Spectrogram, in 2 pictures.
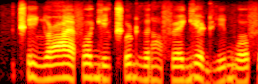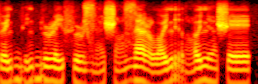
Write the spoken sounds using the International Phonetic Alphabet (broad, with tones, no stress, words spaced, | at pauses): t͡ʃʼi˥˩ʎu˧ ʕæ˥˩fo˥ ɡʲø˧lʲt͡ʃʼu˥ɖʱɯ˧ ɾɑ̤˥˩fø˧ɪ̯ɡʲø˥˩ɪ̯ ɖʱi˩˥bwo˩˥ fø˩˥lʲbi̤˩˥lʲby˧ɭi˩˥ fy˩ɭzæ̤˩˥ʃɑ̤˩˥ zæ˥˩ɭ lˠø˩˥lʲrɑ̤˩˥ʊ̯ lʲɑ̤˥ʃe˧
